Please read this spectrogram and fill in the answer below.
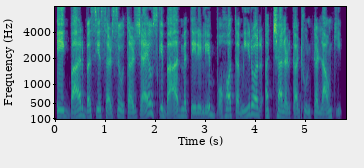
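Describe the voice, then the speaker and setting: A woman's voice: sits low, normal speed, a bit bright, no room sound, clean studio sound, pitched below the performer's own voice. A woman voicing a cold, bossy middle-aged mother who taunts and commands, in a cartoon moral story. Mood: scheming.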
